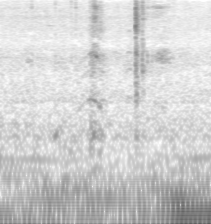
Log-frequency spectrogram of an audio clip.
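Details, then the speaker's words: Honda City after repair of cold-engine shaking and stumbling that worsened with A/C on: low, even idle rumble with A/C on and in gear, no shake or stumble; normal idle. "รถเดินเบาปกติเลยนะอ่าอ่ะแต่ถ้าไม่มีการสั่นนับไม่มีอาการกระตุกนะผมเครื่องยนต์เดินนิ่งครับ"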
